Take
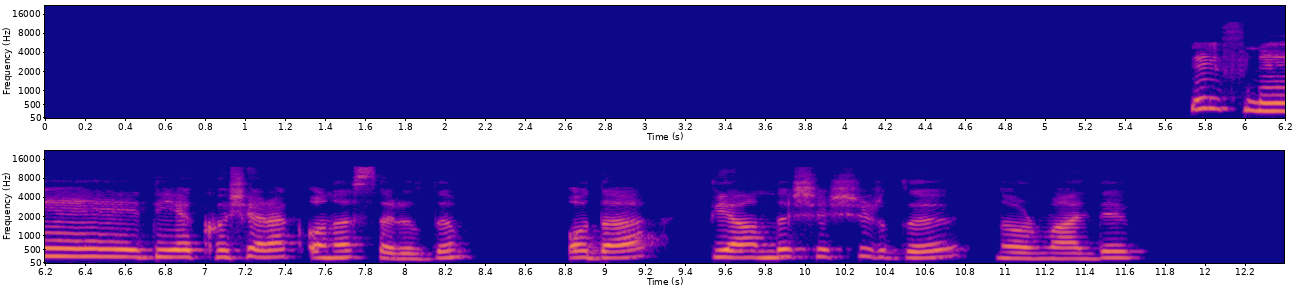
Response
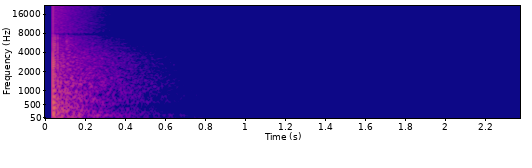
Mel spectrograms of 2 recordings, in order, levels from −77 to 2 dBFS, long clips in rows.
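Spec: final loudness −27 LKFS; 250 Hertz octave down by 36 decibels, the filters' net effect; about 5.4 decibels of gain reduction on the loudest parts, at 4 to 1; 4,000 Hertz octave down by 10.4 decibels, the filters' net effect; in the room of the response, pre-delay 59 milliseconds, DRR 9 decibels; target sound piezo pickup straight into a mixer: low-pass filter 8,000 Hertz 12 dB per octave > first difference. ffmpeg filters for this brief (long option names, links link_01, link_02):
-filter_complex "[0:a]equalizer=frequency=250:width_type=o:gain=-8.5,equalizer=frequency=4000:width_type=o:gain=-6,acompressor=threshold=-27dB:ratio=4,asplit=2[link_01][link_02];[1:a]atrim=start_sample=2205,adelay=59[link_03];[link_02][link_03]afir=irnorm=-1:irlink=0,volume=-24.5dB[link_04];[link_01][link_04]amix=inputs=2:normalize=0,lowpass=8000,aderivative,volume=20dB"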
